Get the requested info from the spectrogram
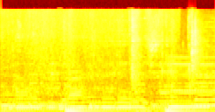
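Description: Background music: plucked guitar over a deep bass note that lands about once a second.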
